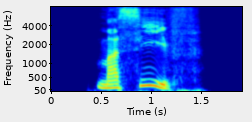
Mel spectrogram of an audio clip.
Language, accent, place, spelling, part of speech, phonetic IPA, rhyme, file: German, Germany, Berlin, Massiv, noun, [maˈsiːf], -iːf, De-Massiv.ogg
- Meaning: massif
